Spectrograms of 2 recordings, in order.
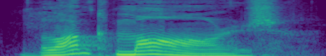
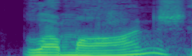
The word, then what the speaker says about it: Blancmange: So now we move to number 32, Blancmange, Living on the Ceiling.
